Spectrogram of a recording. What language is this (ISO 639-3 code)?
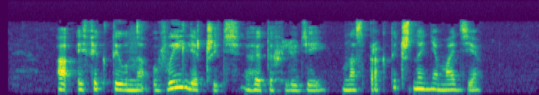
bel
